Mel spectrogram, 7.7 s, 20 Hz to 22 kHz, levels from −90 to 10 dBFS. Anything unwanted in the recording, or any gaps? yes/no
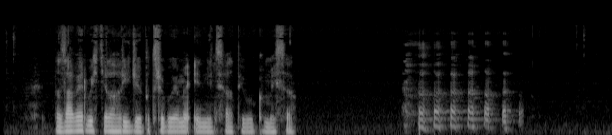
yes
